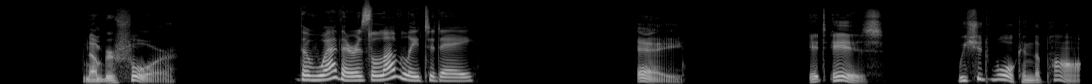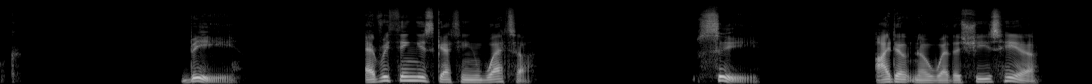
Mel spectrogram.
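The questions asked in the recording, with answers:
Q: The weather is lovely today.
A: A: It is. We should walk in the park.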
